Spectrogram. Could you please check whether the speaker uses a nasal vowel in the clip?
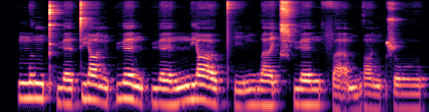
no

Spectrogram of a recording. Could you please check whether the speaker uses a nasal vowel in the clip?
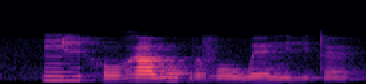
yes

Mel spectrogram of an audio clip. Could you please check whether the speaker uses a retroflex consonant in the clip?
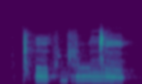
yes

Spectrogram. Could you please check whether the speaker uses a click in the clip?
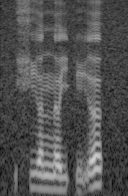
no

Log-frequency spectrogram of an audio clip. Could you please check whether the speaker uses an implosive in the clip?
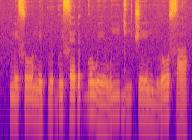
yes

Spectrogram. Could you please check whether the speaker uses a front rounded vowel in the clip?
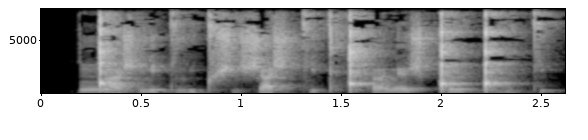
no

